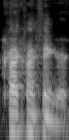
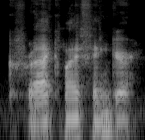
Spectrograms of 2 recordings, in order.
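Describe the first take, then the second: First: It is said fast. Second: It is said slowly.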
